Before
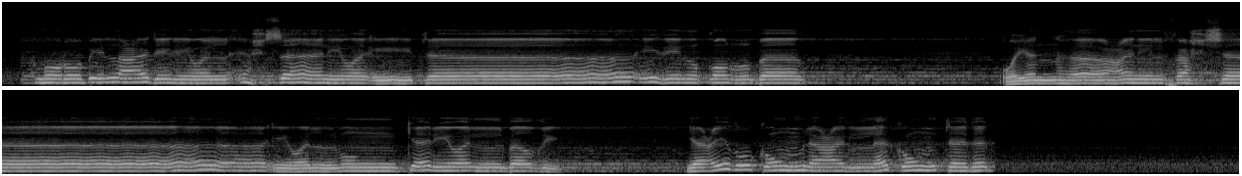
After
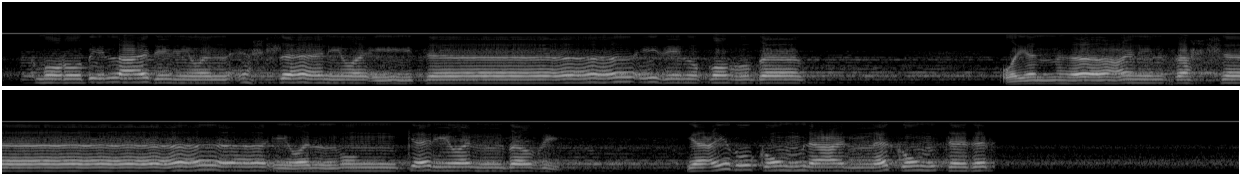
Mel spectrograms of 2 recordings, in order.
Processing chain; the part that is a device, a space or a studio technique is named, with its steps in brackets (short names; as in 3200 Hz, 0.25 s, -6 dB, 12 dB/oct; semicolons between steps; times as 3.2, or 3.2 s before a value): toy sound module (decimation joined by straight lines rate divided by 4×; pulse-width modulation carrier 4700 Hz; speaker cabinet 560–4300 Hz, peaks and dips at 570 Hz +9 dB, 1400 Hz +8 dB, 2100 Hz +10 dB, 3200 Hz -4 dB); gain -2 dB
